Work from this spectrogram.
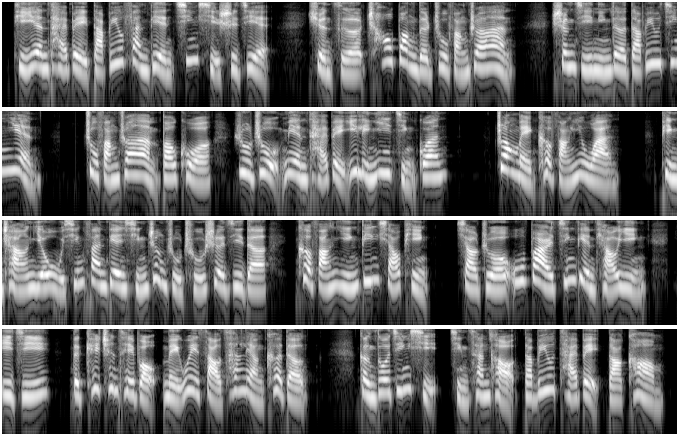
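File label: Chinese, IVR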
